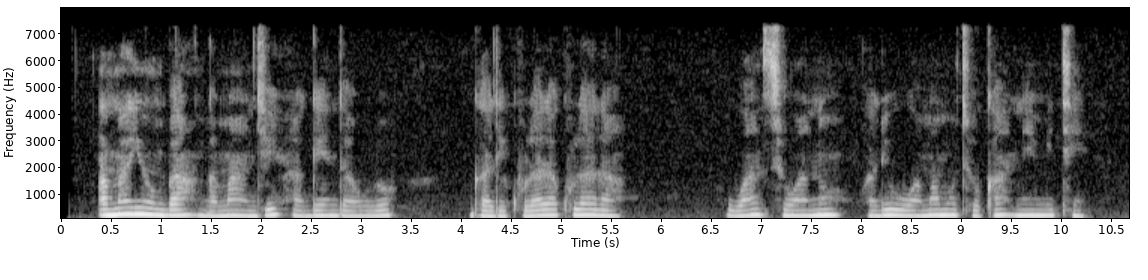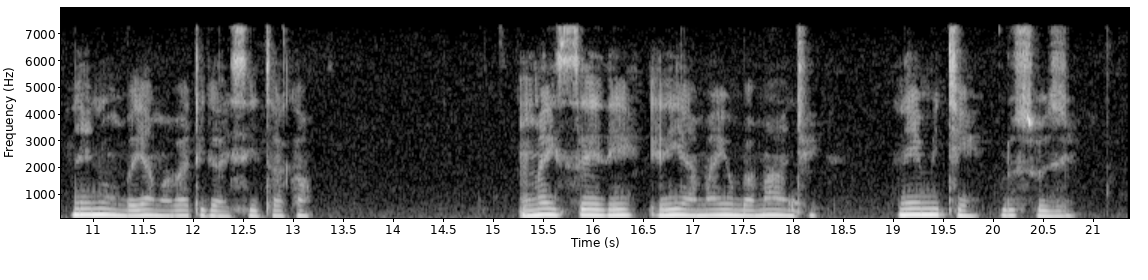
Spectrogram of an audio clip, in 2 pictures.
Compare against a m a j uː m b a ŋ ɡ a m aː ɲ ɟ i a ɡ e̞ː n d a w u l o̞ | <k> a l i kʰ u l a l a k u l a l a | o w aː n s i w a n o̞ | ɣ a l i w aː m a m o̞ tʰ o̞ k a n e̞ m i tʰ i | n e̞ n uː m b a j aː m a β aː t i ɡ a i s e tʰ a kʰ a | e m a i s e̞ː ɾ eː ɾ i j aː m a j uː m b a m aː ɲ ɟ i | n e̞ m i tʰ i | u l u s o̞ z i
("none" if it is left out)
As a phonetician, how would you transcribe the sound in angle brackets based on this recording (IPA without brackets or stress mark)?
ɡ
